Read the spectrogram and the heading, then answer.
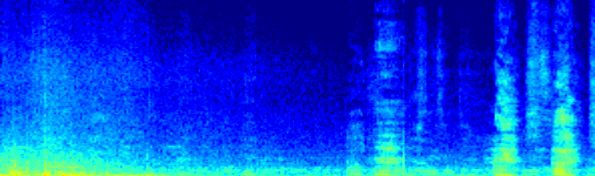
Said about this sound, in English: What just happened? Even the winds and the waves obeyed him.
